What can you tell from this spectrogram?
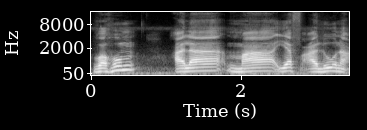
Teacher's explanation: عَلَى کے اوپر کھڑا زبر کھینچیں گے لام کے اوپر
